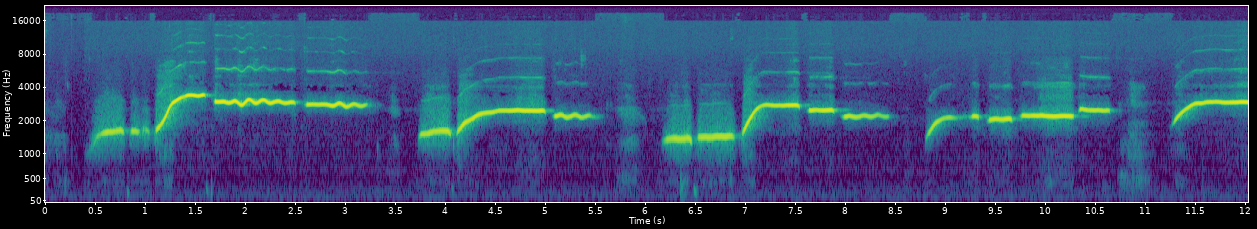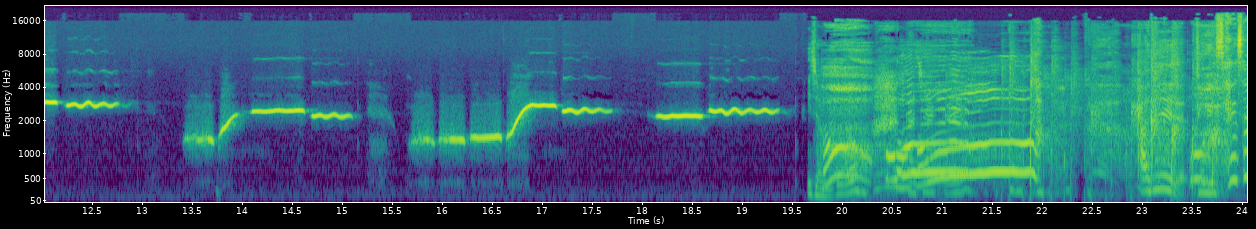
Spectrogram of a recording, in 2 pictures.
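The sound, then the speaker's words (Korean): A person whistles a song melody in clear, tonal phrases with rising slides and held notes, repeated about eight times, then the tune gives way to laughter and chatter at the end. “원래 노래를 잘하신다고 나 휘파람을 잘 부르는 건 아닌 아니죠, 거죠?”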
